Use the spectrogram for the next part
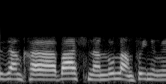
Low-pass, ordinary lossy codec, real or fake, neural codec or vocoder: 3.6 kHz; Opus, 64 kbps; real; none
